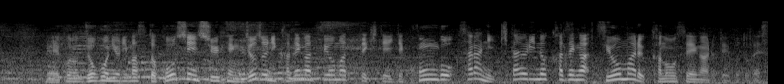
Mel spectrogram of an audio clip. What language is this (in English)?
Japanese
